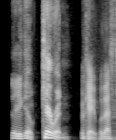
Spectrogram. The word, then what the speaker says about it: Chiron: they called it ready he's gonna play it Kyron there you go Karen okay well that's not what you said okay you didn't you didn't say Karen Kyron yeah he's a Chiron I mean it's a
